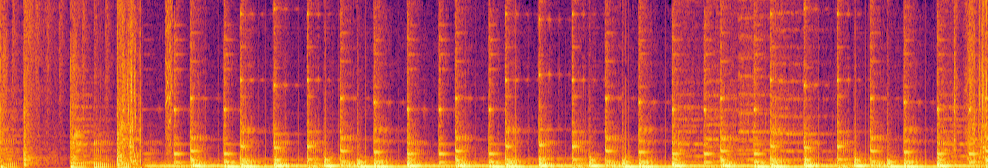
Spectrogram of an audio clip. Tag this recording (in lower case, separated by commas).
music, knock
